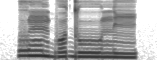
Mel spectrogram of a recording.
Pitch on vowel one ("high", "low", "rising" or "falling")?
high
